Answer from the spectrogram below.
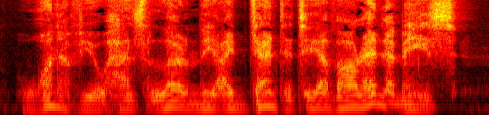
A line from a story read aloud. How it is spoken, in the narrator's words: she snapped at her sons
